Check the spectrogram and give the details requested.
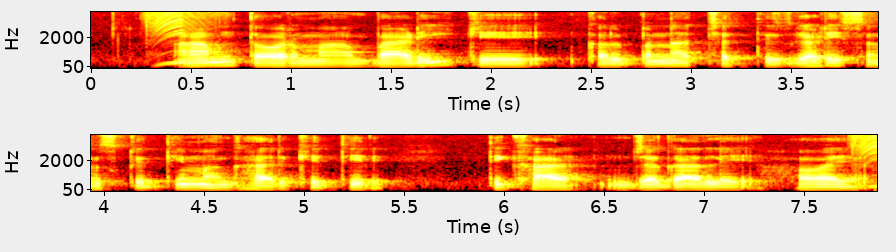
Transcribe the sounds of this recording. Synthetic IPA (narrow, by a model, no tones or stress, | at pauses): aːmt̪ɔɾmãbaɽikekəlpənat͡ʃʰət̪ːisɡʱəɽisə̃nskɾɪt̪imãɡʱaɾkʰet̪iɾ | t̪ikʰaɾd͡ʒəɡalehəʋajə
